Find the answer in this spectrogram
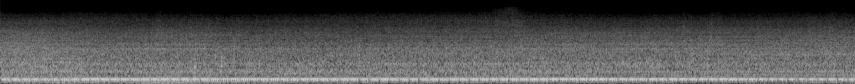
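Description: Lamborghini engine idling steadily, with a constant low hum and an even, fast pulse.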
